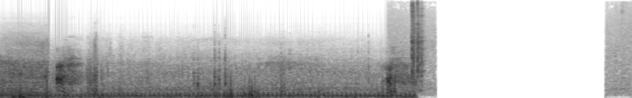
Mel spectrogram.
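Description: Strong wind on Mount Pulag buffets the microphone in a loud, rumbling roar for several seconds, then cuts out to near silence.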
